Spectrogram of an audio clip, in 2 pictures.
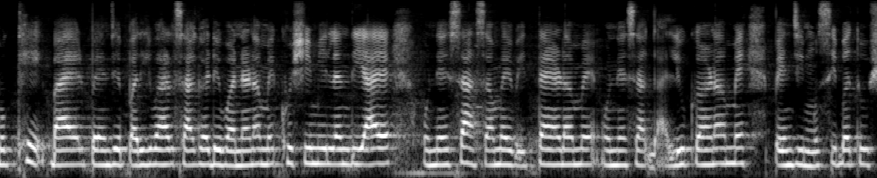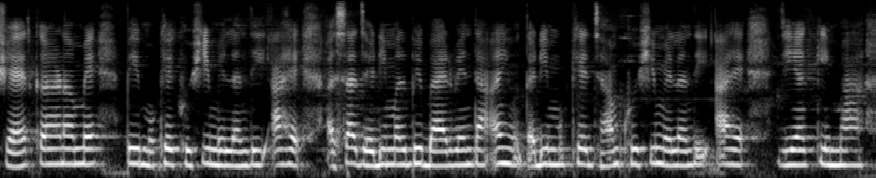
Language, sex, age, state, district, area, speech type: Sindhi, female, 18-30, Gujarat, Junagadh, rural, spontaneous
